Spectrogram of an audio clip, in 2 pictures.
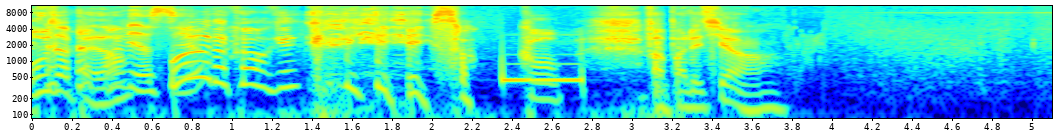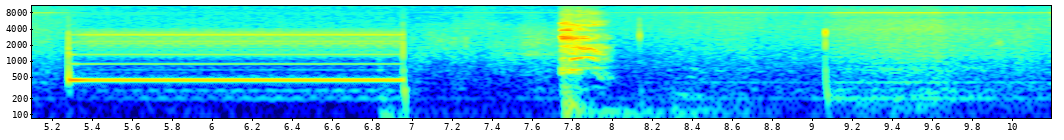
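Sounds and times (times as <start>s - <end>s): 
speech: 0.2s - 3.9s
electronic telephone line tone while dialing a call: 5.3s - 7.0s
person clearing throat: 7.7s - 8.1s.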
